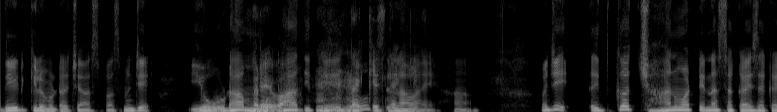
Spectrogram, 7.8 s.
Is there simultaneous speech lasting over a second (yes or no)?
yes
